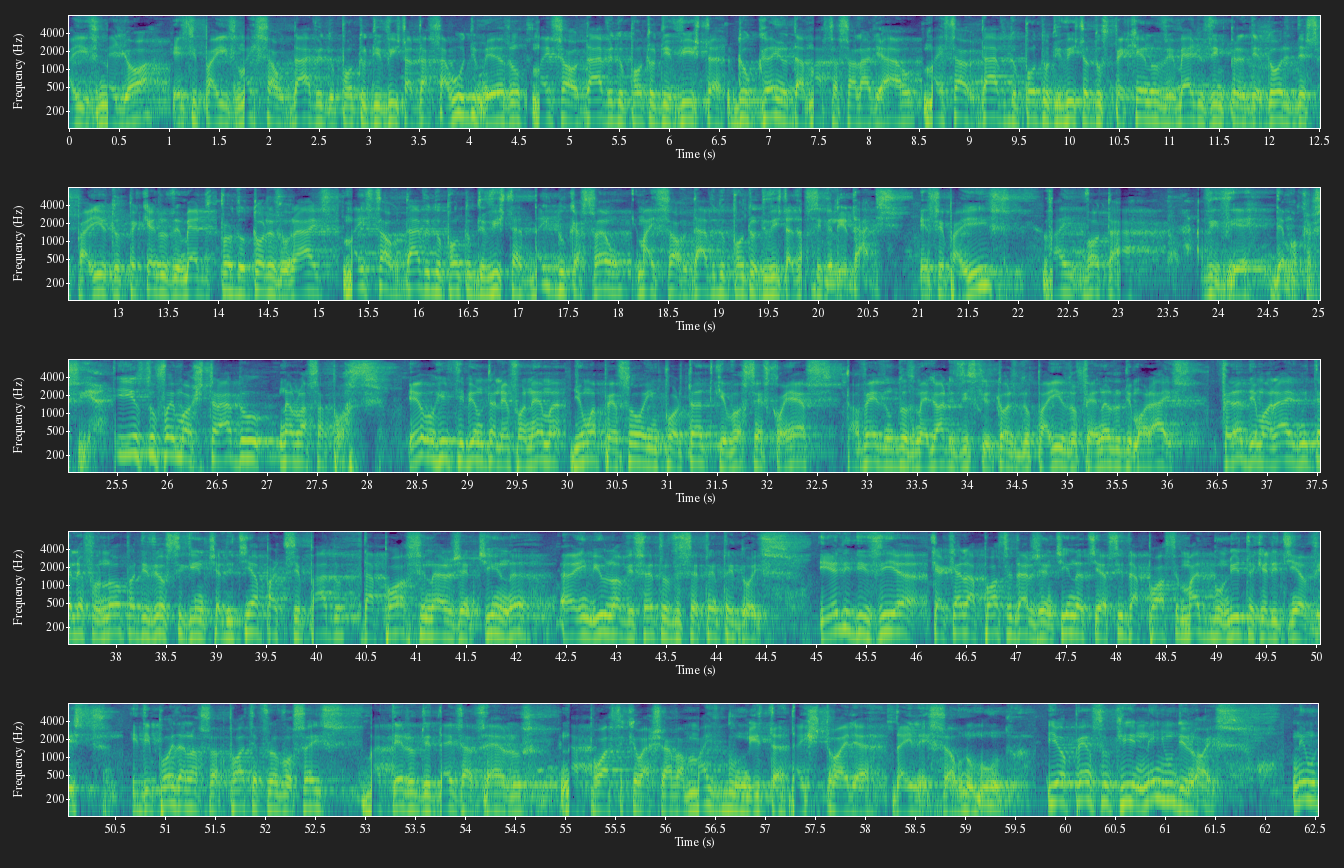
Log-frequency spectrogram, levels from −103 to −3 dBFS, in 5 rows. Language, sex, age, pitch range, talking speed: Portuguese, male, 60-79, 130-155 Hz, 160 wpm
